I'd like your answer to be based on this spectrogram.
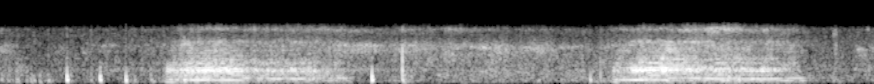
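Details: Ordinary snoring: two long, rattling, low snores on in-breaths about three seconds apart, with a few faint clicks between them.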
